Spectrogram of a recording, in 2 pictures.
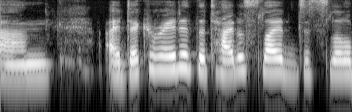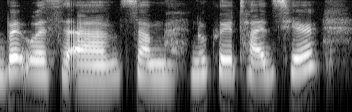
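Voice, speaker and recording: Lively intonation and a German accent mark this moderately paced speech, heard with a dry, close sound and no echo. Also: woman. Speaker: professor, speech and hearing researcher. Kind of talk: academic panel talk with slides.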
